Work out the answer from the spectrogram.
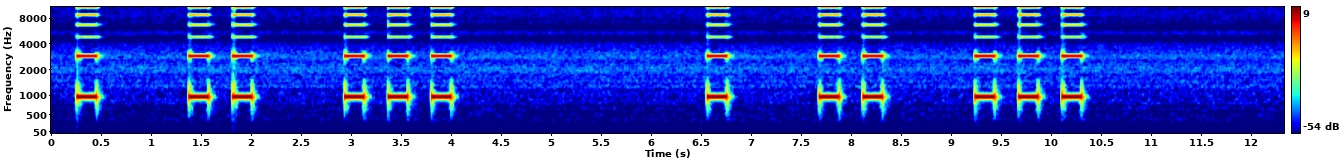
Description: Beep code, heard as beeps from a small speaker, played twice, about 960 Hz. 1-2-3. In Phoenix BIOS tables: DMA page register failure.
